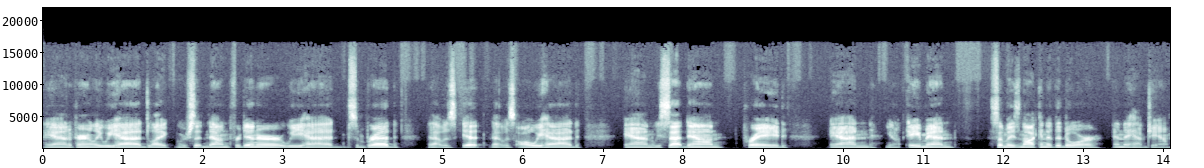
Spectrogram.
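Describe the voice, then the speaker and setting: A man with a normal speaking voice talks at a fairly slow pace in a fairly low pitch, his intonation fairly even, the sound dry and close with no echo on a very clean recording with a silent background. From Salem, Oregon (born in Mexico, moved young). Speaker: marketing company owner. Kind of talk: interview.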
